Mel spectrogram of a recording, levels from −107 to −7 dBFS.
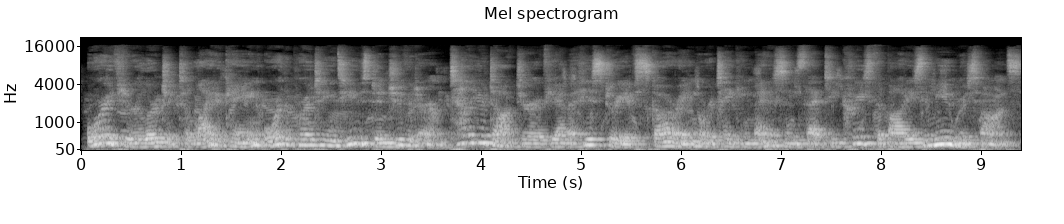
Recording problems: off-mic speech; far
room echo; slight; dies away in 0.4 s
voice in the background; faint; throughout; 20 dB below the speech

